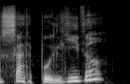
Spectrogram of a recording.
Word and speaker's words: sarpullido: Se siente un poco mareada y, and there's something else wrong with Cara, tiene, she has, un sarpullido. That's one of those words that it's very difficult to guess what it means. Un sarpullido, sarpullido. It's got a double L sound at the end there.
